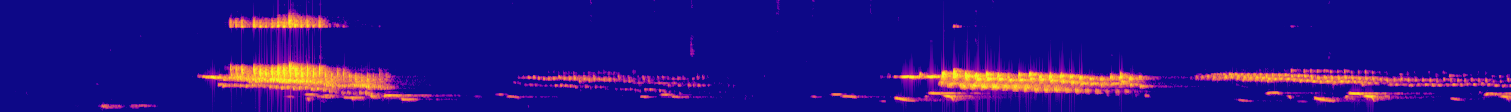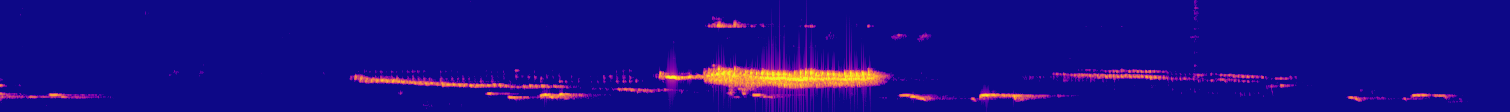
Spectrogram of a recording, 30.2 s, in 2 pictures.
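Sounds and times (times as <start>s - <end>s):
whistling nightingale Luscinia sibilans: 2.0s - 4.3s, 5.0s - 7.0s, 8.3s - 16.0s, 18.6s - 29.6s.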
